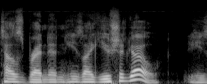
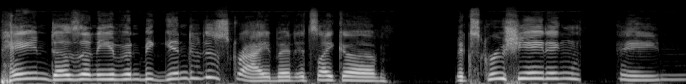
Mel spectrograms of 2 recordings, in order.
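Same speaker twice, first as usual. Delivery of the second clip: exaggerated fake suffering, very high, pain sounds drawn out; 11 semitones higher than usual. Retelling a character faking sickness to the nurse: imitating exaggerated fake pain. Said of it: "started faking being sick".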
